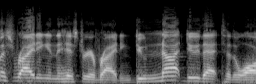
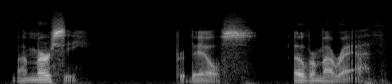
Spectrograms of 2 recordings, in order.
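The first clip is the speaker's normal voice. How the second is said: put-on sighing tearful voice, lower and quieter; 7 semitones lower, 8 dB quieter than usual. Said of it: "does that little sigh and a smile and a tear".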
